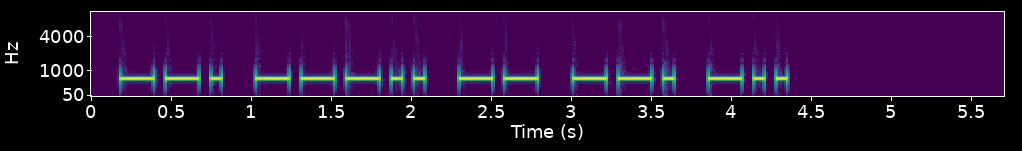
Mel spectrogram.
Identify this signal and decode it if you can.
Morse code, heard as a keyed tone, about 17 wpm, 700 Hz. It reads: G8MGD
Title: DXCC-100 Call Signs - 5 Characters - Repeated 2x - 17wpm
